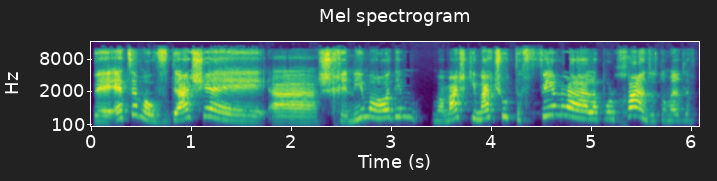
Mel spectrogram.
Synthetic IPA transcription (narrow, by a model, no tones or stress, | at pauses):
veet͡semauvdaʃeaʃχenimeo̞dimːamaʃkimʔat̪ʃutafimlalapulχanzo̞t̪o̞meet̪le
